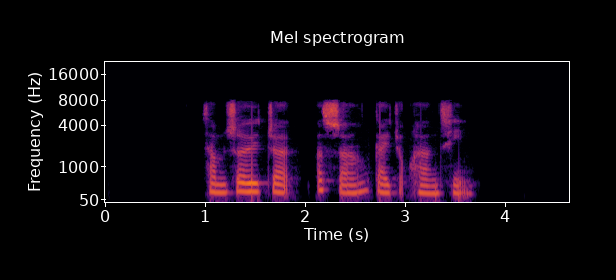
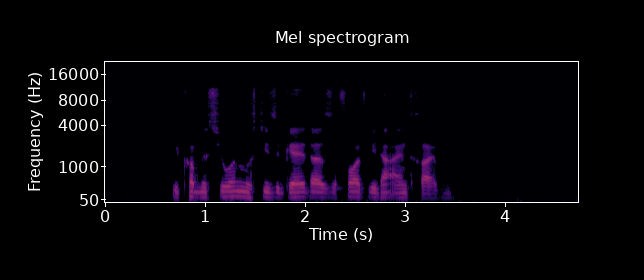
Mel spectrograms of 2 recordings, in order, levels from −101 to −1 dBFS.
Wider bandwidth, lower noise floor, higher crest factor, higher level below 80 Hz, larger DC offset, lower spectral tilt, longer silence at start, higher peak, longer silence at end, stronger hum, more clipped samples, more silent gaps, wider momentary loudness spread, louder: second, 8.2 kHz vs 11 kHz; about the same, under -90 dBFS vs under -90 dBFS; about the same, 20 dB vs 22 dB; first, -78 dBFS vs under -90 dBFS; neither; second, -3 dB/octave vs -5 dB/octave; first, 1 s vs 0.7 s; first, -22 dBFS vs -44 dBFS; second, 1 s vs 1.25 s; neither; neither; first, 1.98-2.10 s vs none; first, 10 LU vs 5 LU; first, -41 LUFS vs -64 LUFS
